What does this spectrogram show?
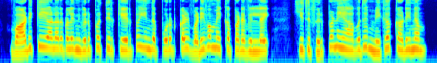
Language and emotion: Tamil, fearful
